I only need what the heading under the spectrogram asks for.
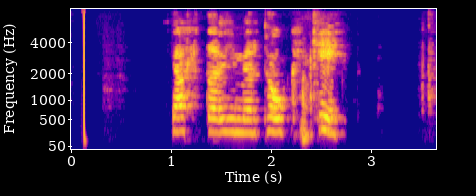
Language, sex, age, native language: Icelandic, male, 7, Icelandic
